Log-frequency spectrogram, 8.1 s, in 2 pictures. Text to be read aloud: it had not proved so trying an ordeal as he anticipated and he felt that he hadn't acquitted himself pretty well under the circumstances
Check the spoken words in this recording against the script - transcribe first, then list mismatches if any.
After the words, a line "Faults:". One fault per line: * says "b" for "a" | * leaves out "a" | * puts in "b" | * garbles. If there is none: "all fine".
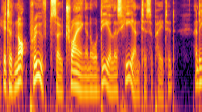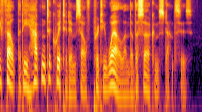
it had not proved so trying an ordeal as he anticipated and he felt that he hadn't acquitted himself pretty well under the circumstances
Faults:
all fine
